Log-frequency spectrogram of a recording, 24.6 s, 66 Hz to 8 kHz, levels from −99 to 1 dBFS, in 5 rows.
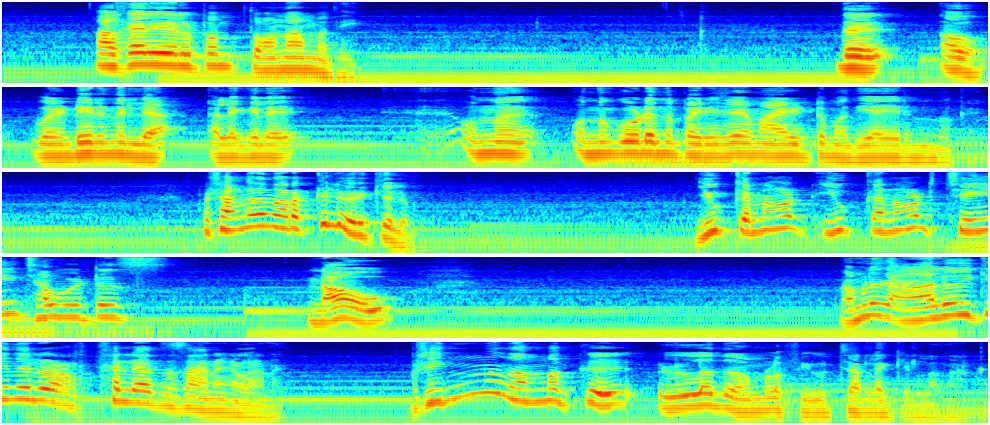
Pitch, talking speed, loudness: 135 Hz, 90 wpm, -24 LUFS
